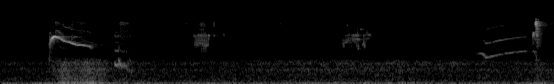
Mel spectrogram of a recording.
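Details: Ring-necked parakeets at a bird feeder, where flocks sit and chatter to each other: a sharp descending squeal, scattered short rasps, and a rising whistled note with a crisp final click.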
